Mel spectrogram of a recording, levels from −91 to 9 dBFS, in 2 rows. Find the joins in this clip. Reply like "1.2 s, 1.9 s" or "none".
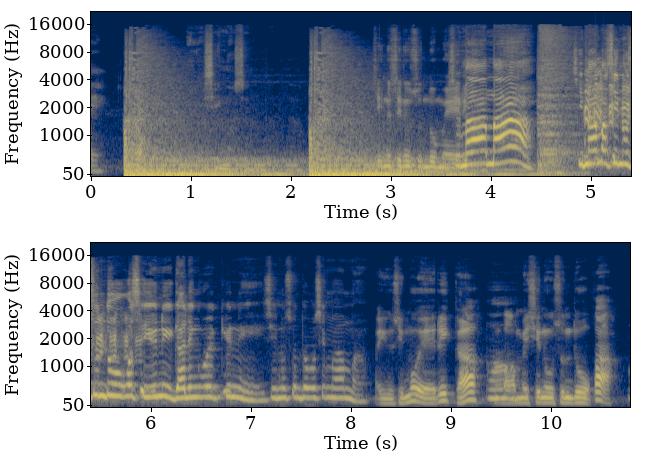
none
